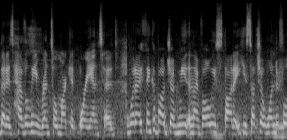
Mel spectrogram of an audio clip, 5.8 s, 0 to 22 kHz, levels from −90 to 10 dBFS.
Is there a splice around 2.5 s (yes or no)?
yes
